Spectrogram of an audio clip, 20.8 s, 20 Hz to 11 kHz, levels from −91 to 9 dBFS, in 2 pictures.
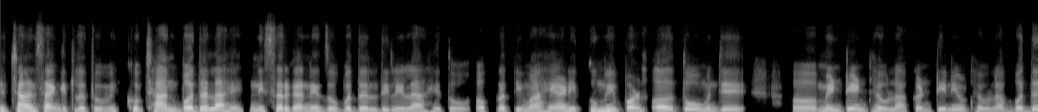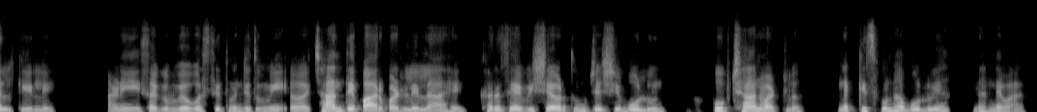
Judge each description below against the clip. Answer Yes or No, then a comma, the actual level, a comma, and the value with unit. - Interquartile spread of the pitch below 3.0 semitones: Yes, narrow, 2.4 semitones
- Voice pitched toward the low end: No, medium, 180 Hz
